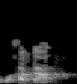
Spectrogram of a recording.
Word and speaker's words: Oaxaca: Esa misma X, en palabras de origen náhuatl, y como Oaxaca o como México, se pronuncia como J, aunque se escribe X.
